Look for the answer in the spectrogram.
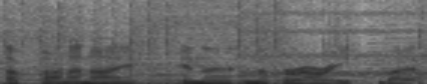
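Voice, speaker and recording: Through a headset microphone, a man with a lowish voice keeps a steady tone at a moderate pace over music. He's a video game live streamer who commentates by thinking aloud, casual and self-deprecating.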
